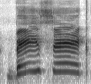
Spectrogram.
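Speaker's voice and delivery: high happy shout of the name; excited call-out. Real, not acted. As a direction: call the name out, surprised and glad. Greeting a returning viewer.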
